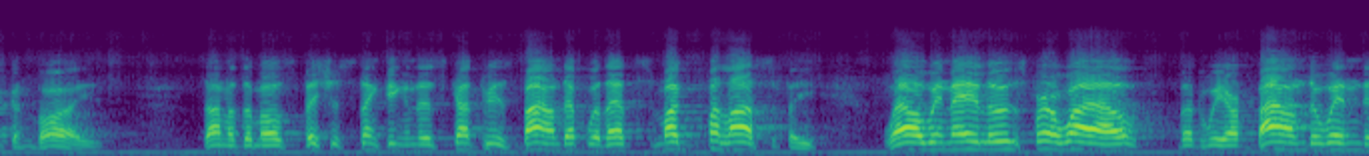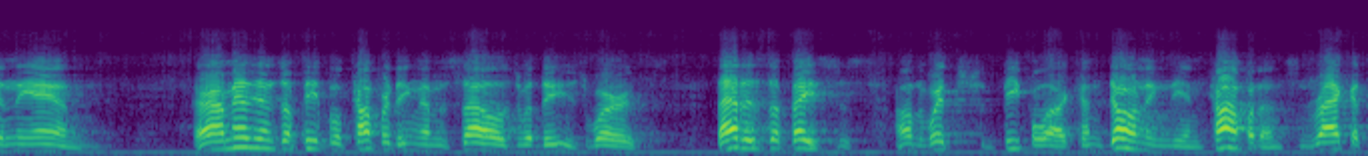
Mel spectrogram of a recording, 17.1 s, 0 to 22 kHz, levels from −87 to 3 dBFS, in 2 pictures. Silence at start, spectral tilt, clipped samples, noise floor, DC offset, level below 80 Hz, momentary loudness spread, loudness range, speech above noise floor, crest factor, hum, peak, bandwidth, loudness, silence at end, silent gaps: 0 s; -5.5 dB/octave; under 0.1%; -55 dBFS; under 0.1%; -66 dBFS; 14 LU; 5 LU; 35 dB; 18 dB; none; -2 dBFS; 8 kHz; -20 LUFS; 0.05 s; none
